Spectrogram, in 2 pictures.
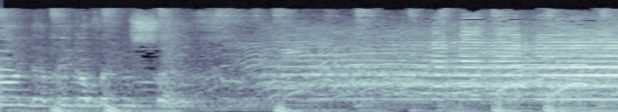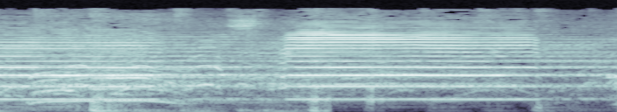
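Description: Two long, steady blasts of a plastic horn, the first about two seconds in and the second just after, over a shouting crowd and music with a low thumping beat.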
